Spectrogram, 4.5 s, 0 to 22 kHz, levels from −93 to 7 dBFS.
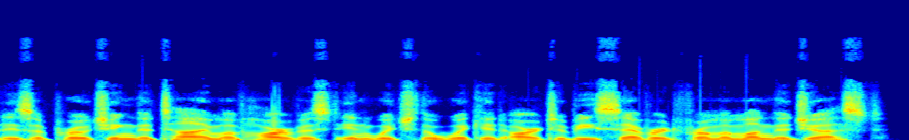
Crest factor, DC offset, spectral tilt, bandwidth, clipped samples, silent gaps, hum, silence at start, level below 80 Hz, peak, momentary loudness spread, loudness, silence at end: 18 dB; 2%; -5.5 dB/octave; 15.5 kHz; under 0.1%; none; none; 0 s; -44 dBFS; 0 dBFS; 4 LU; -19 LUFS; 0 s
